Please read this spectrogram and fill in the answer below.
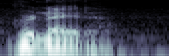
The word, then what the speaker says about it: Grenada: So, you are from, I want to make sure I pronounce this right, Grenada.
